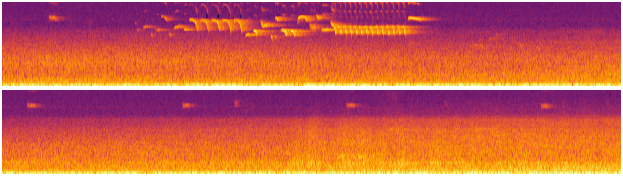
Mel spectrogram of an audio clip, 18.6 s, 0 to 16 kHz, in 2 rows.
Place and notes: stereofeldaufnahmen im juni 2008 mittags
vogel im gebüsch, parkatmo, fahrradfahrer, passierender zug und strassenverkehr venloerstr.
project: klang raum garten/ sound in public spaces - in & outdoor nearfield recordings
